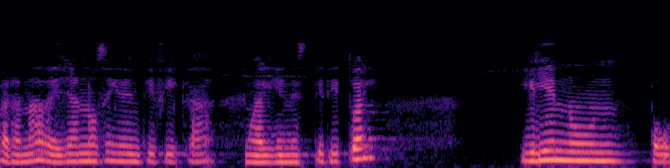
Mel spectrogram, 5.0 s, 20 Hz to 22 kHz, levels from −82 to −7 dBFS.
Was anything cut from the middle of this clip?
yes; 2 cuts; at 1.8 s, 4.0 s

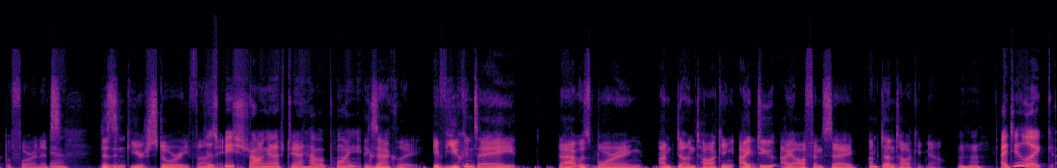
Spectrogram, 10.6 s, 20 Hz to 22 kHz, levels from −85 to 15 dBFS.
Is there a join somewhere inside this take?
yes; 3 cuts; at 1.3 s, 2.9 s, 4.8 s

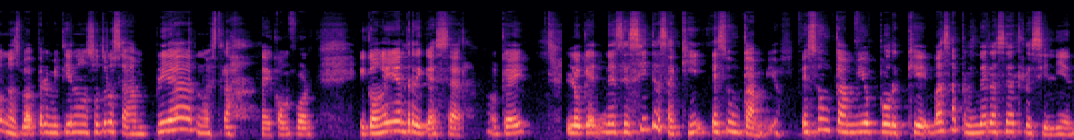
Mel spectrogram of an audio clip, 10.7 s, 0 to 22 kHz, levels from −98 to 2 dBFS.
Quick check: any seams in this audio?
yes; 2 cuts; at 2.6 s, 5.6 s

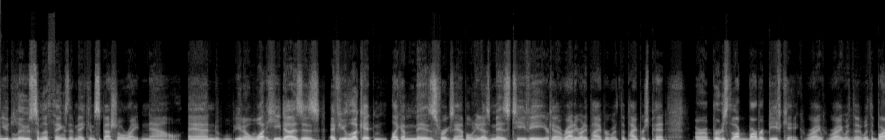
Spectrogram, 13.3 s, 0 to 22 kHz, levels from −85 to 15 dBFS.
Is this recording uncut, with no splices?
no; 4 cuts; at 4.9 s, 5.6 s, 8.2 s, 12.3 s

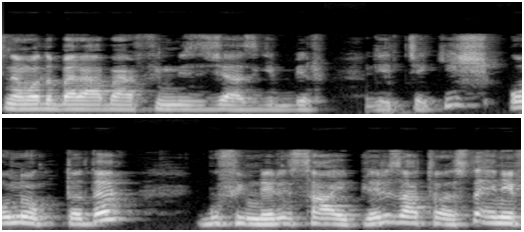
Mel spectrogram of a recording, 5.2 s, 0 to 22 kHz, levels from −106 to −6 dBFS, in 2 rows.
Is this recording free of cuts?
no; 1 cut; at 1.8 s

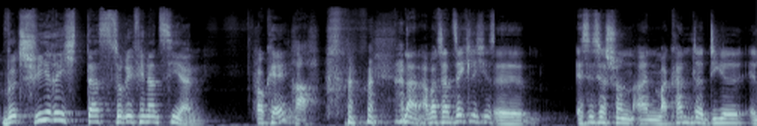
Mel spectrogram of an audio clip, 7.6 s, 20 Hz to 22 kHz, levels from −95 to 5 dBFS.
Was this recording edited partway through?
yes; 1 cut; at 4.9 s

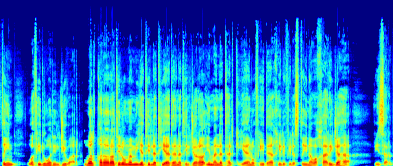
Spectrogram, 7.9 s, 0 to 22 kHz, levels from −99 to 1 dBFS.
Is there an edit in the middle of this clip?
yes; 2 cuts; at 1.6 s, 4.5 s

